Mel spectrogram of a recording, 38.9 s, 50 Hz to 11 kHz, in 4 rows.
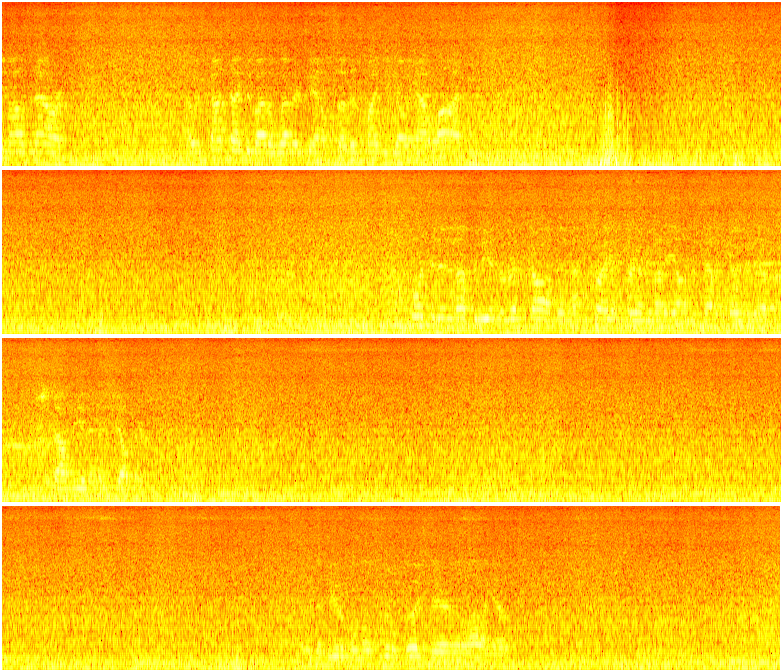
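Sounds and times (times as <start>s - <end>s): driving rain: 0.0s - 38.9s
hurricane wind roaring: 0.0s - 38.9s
wind buffeting microphone: 4.2s - 33.4s.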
